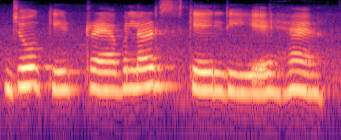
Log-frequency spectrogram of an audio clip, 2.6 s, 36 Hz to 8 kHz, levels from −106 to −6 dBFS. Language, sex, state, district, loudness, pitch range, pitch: Hindi, female, Chhattisgarh, Raipur, -16 LUFS, 240-270 Hz, 255 Hz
